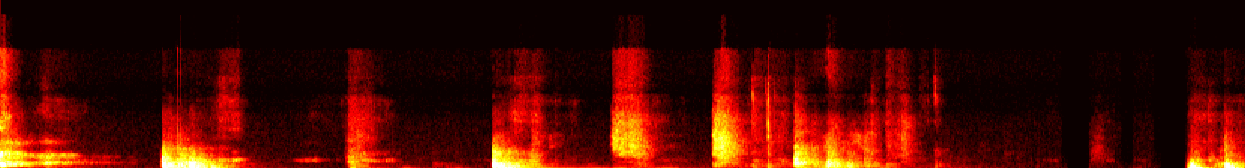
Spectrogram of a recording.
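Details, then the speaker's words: Adult man eating breakfast gives a few abrupt, harsh coughs and clears his throat, with small clinks and quiet room noise between. "You hear that? He's coughing."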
